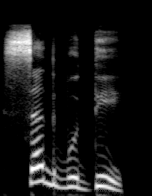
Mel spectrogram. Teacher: સતનો જે કઠોર ત અવાજ છે એ જ્યારે બુદ્ધિના નરમ બ અવાજને મળ્યો ત્યારે એ પોતે પણ નરમ બનીને દ થઈ ગયો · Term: વ્યંજન સંધિ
